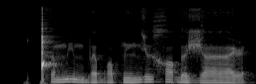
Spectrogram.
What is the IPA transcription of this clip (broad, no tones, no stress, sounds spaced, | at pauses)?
ǃʰ ə m i m b ɜ b ɔ p ĩ n z ʉ x ɔ ɠ ə ʒ ɐː ɭ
